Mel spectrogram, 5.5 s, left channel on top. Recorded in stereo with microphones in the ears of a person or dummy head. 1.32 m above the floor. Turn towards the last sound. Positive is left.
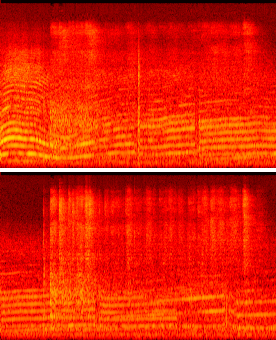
turn(degrees=-40)  # may be behind; listen again after turning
